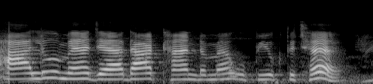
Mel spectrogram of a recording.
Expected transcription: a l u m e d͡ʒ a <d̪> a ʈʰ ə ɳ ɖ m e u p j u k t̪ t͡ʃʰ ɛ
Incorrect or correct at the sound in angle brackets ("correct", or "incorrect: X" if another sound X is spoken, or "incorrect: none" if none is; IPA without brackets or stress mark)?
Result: correct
